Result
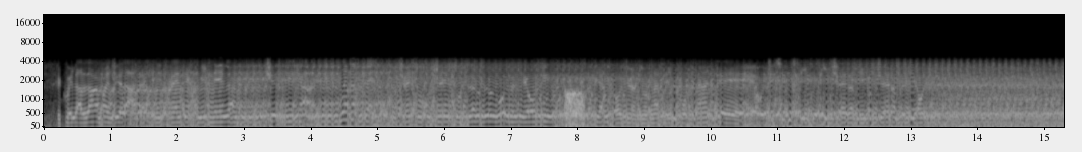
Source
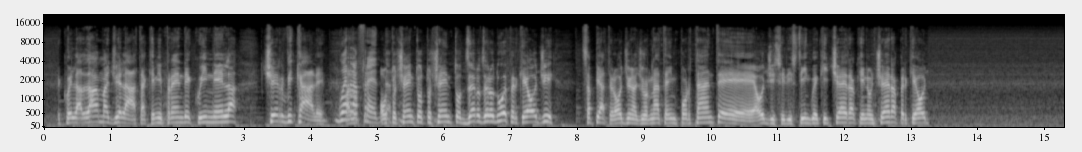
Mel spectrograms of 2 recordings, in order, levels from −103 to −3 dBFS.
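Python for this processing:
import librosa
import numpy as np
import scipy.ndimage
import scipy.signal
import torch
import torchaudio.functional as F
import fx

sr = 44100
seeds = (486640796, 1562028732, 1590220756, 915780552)

y = fx.air_absorb(x, sr, metres=63.0)
y = fx.echo_swell(y, sr, ms=95, loudest=8, wet_db=-11.5)
y = fx.level_steps(y, sr, step_db=21)
y = fx.spec_paint(y, sr, seeds[0], shape='noise', start_s=7.8, length_s=0.3, low_hz=230.0, high_hz=1300.0, level_db=-35.0)
y = fx.lpc_vocoder(y, sr, seeds[1], excitation='pitch_kept', order=16)
y = F.gain(torch.from_numpy(y), 2.5).numpy()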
